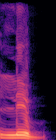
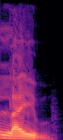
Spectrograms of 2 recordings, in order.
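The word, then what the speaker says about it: live: अब जब हम इसको एज अ वर्ब यूज करते हैं तो हम इसको प्रोनाउंस करते हैं लिव, ठीक है, वेयर डज ही लिव। लेकिन जब हम इसको एज एन एडजेक्टिव यूज करते हैं तो हम इसको प्रोनाउंस करते हैं लाइव, लाइव match, लाइव telecast, ठीक है।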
